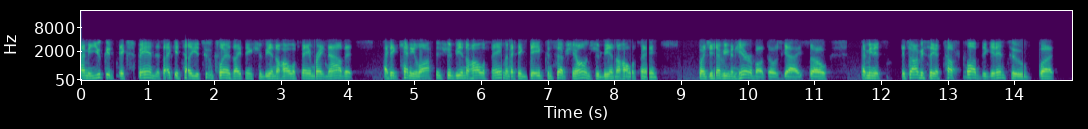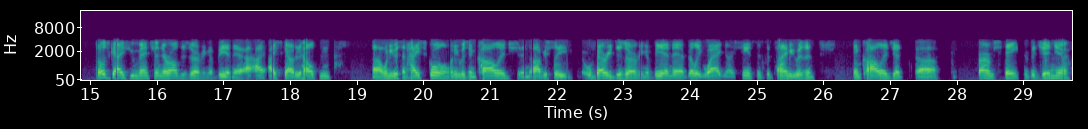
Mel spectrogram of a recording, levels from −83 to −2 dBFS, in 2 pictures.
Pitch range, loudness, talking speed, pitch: 120-145 Hz, -24 LUFS, 245 wpm, 135 Hz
